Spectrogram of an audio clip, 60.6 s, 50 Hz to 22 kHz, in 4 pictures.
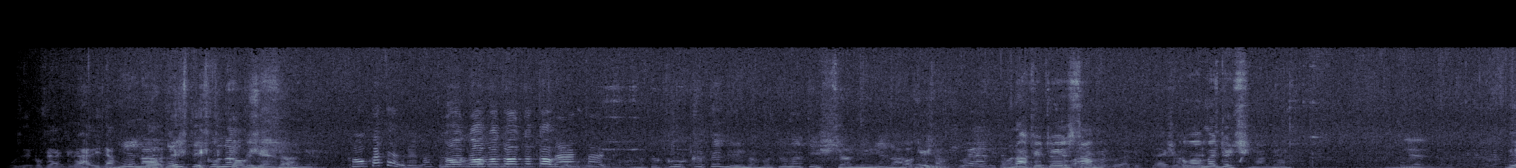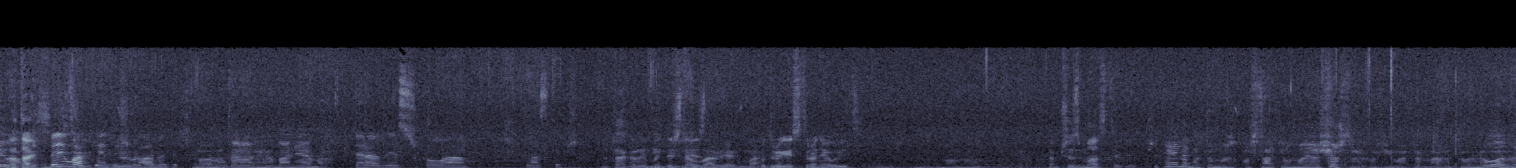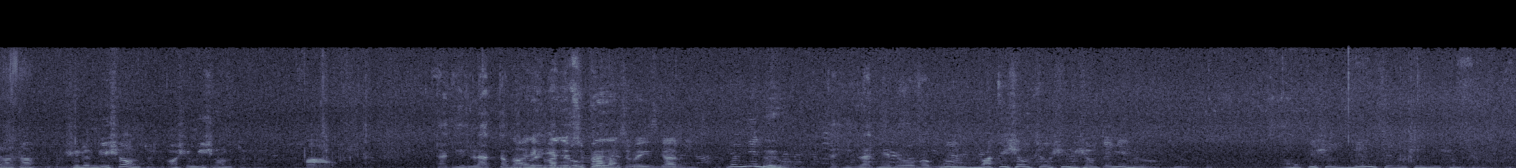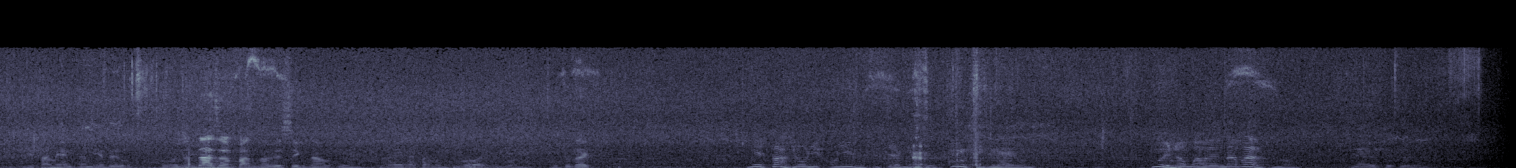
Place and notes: Nowe Warpno, Polska - talk about nothing
recorded Marcin Korneluk, talking about nothing at marina place
Nowe Warpno, Poland, 19 August 2015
